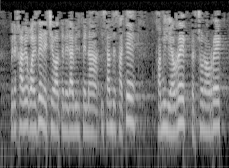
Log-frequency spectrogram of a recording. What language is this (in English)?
Basque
